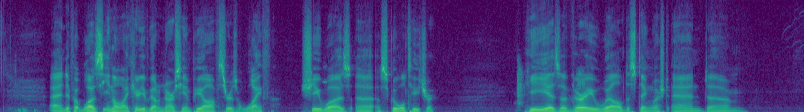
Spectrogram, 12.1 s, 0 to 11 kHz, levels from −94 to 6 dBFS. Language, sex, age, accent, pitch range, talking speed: English, male, 50-69, American, 90-120 Hz, 135 wpm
